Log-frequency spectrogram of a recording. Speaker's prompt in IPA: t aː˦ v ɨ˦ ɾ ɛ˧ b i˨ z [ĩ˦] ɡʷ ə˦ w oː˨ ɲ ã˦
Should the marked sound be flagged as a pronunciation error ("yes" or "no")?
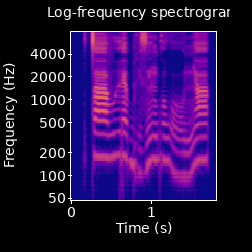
no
